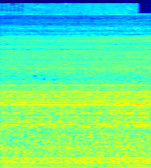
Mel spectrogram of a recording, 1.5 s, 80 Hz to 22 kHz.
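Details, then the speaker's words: Lab 3-phase induction motor coupled to DC compound machine, balanced 230 V per phase, about 3.5 A per line, about 1484 rpm, no load: even, steady hum with a clean high tone and no beating or growl. Normal no-load running. "So we will take the reading on no load condition with operating as a 3-phase induction motor."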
